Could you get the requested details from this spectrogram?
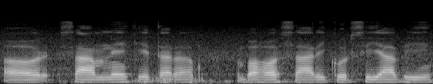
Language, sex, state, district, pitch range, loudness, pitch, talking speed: Hindi, male, Bihar, Kaimur, 110-115 Hz, -19 LUFS, 115 Hz, 110 wpm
